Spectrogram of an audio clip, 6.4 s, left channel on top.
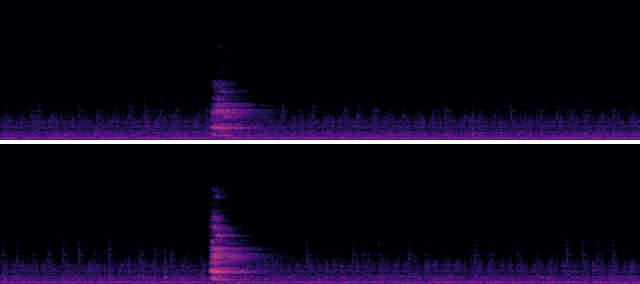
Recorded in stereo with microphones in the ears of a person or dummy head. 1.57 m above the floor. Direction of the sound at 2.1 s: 20° right (ahead or behind).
